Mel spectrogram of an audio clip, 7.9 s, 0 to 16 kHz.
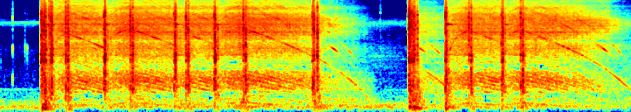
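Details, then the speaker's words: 1992 Geo Metro G10 1.0L three-cylinder automatic: removed starter bench-tested unloaded, high even whir with click at engagement, sounds good free-spinning; bushing rides in and out on the silver shaft, suspected worn, likely causing growly noise only under ring-gear load. "It's not doing anything. Everything sounds really good right now"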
